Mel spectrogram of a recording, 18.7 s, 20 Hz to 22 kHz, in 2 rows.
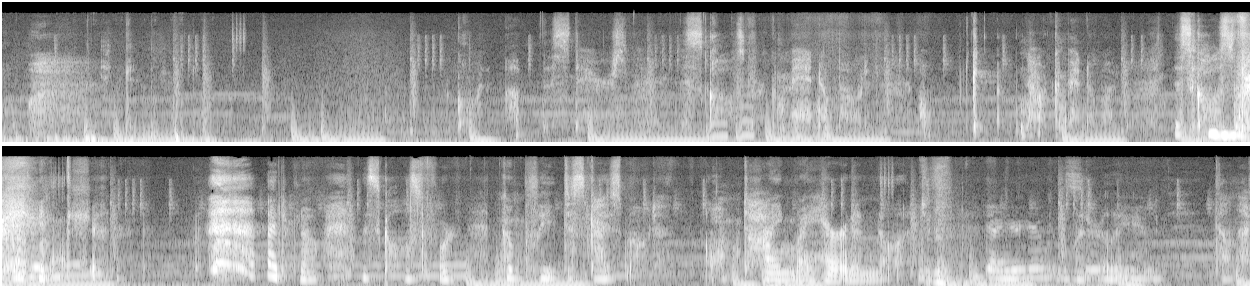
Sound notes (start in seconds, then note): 0.1 suspenseful music; 8.9 laughing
